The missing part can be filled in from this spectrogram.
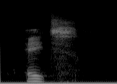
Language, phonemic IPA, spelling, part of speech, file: Dutch, /eːts/, aids, noun, Nl-aids.ogg
- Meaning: AIDS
